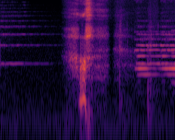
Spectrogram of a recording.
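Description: A man's breathy sigh about a second in, its pitch falling. Music with several held notes comes in near the end.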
